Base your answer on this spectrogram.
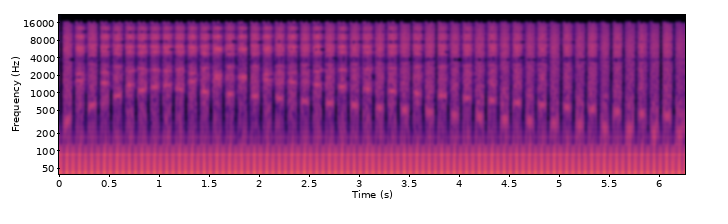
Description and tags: bouncing noise 153
A noisy sequenced loop from my Korg Electribe EA-1. It is a four-bar loop at 153 beats per minute.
